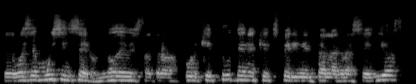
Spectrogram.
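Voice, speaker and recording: A woman's voice: on the low side, steady tone, fast, mellow, rough recording. Earnest woman telling a faith story. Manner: earnest storytelling with frequent restarts. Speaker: church ministry member. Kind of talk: casual faith discussion.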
